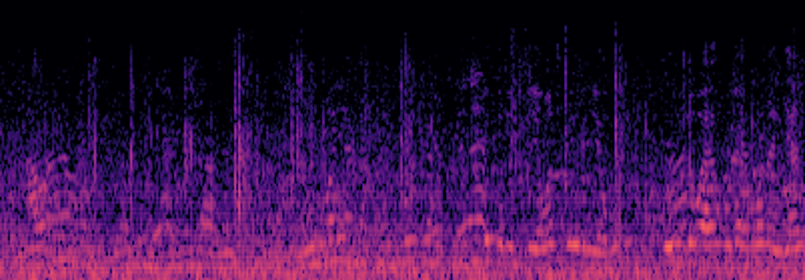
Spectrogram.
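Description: Voices talking and calling out, with a few short clicks or knocks among them.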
